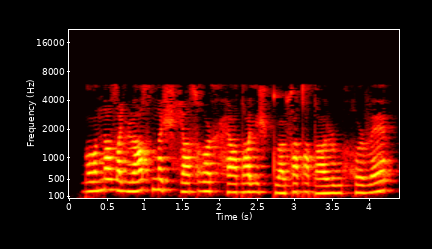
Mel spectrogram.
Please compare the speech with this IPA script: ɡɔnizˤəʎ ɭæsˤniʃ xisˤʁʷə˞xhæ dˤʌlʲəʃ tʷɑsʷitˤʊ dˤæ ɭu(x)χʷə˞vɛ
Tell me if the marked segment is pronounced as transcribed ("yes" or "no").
yes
